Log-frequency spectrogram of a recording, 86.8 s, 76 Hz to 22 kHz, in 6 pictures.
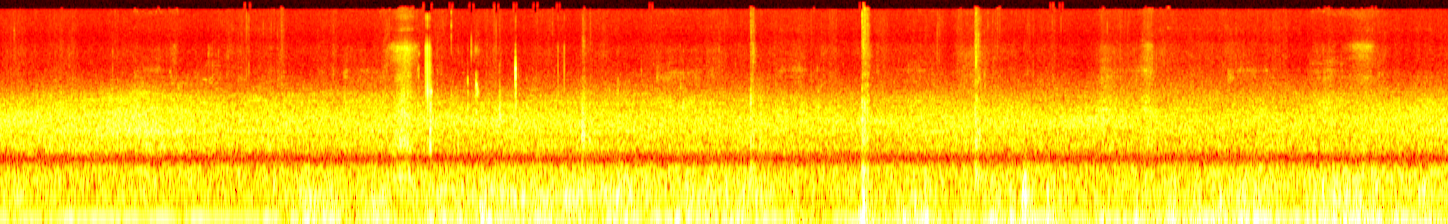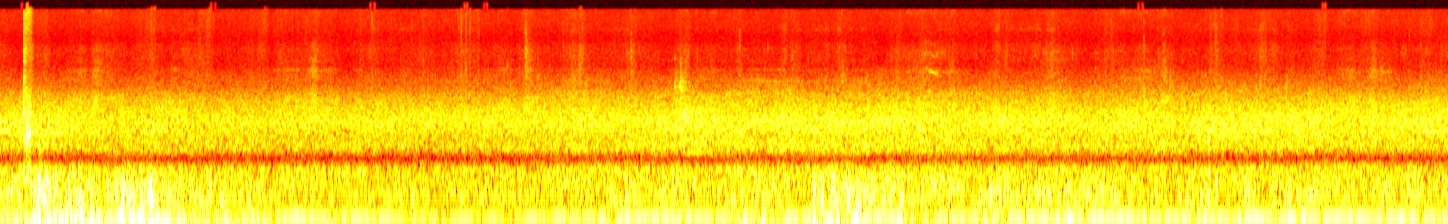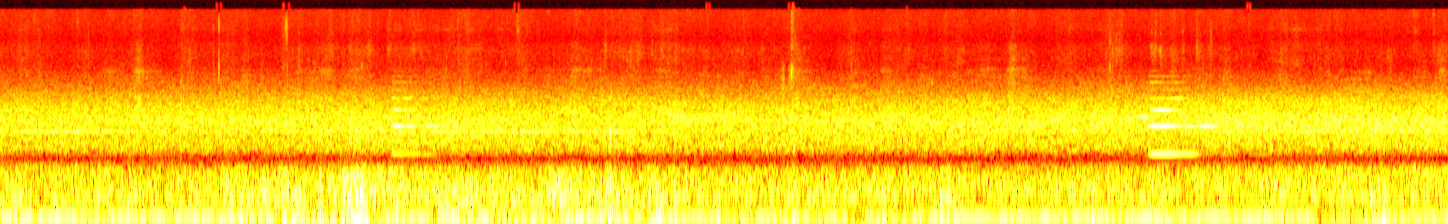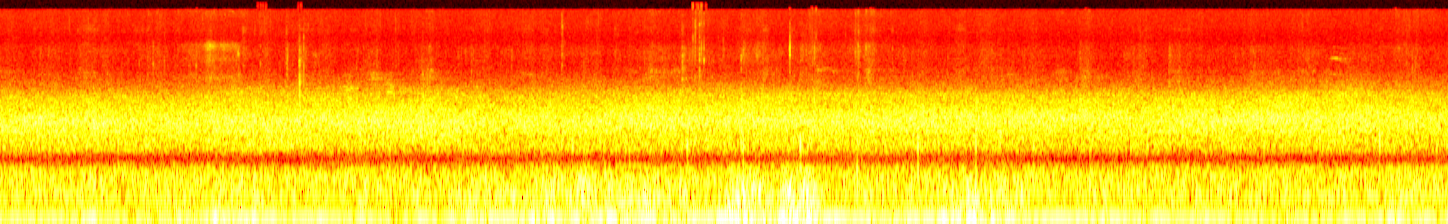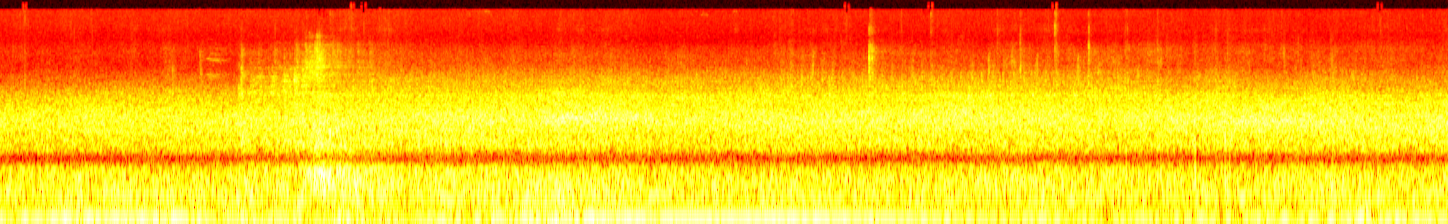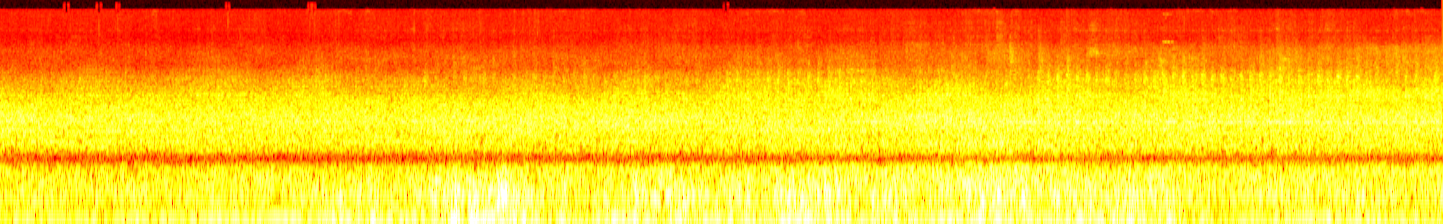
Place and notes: Lagan Footpath - soundwalk near the Lagan
Soundwalk near the lagan path.
Use headphones for better reproduction.
United Kingdom, European Union, 18 February 2010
